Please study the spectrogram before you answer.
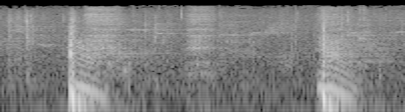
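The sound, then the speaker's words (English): An axe bites into the trunk of a huge tree with two heavy, woody thunks about two seconds apart, each leaving a brief ringing resonance, with faint rustling between the strokes. “Satyavan stopped in front of a huge tree, raised his axe, and began to chop it down.”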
